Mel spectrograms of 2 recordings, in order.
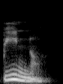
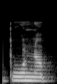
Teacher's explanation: por el deslizamiento horizontal de la lengua, uno es anterior y el otro es posterior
